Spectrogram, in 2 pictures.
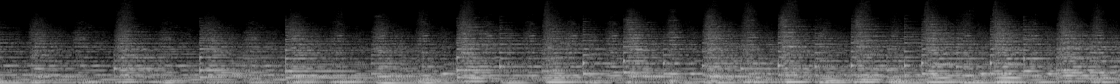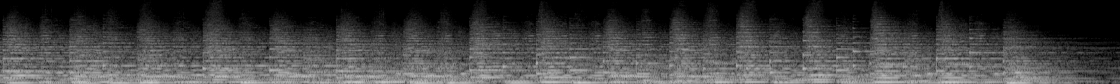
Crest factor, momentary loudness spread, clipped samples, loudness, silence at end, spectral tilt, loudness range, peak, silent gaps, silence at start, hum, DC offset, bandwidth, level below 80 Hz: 16 dB; 6 LU; under 0.1%; -23 LUFS; 0 s; -6.5 dB/octave; 3 LU; -8 dBFS; none; 0 s; none; under 0.1%; 18.5 kHz; -32 dBFS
